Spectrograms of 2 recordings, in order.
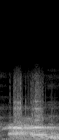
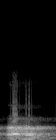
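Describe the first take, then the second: First: The final d has a strong bouncing release. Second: The final d is clipped with no echo. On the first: The speaker calls it right. "Qalqalah yang besar" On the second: The speaker calls it wrong. "kalau tidak muncul al-qalam ... ini tidak sempurna"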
